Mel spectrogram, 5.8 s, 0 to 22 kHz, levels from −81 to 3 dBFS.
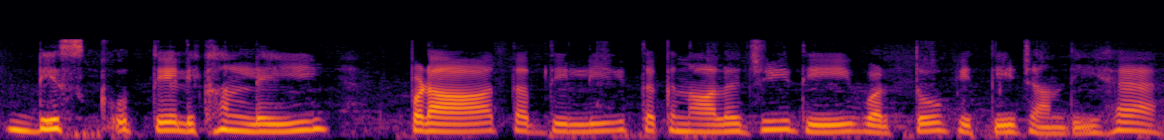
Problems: constant background noise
